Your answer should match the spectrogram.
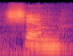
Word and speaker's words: Shim: Shim. – Shim from Phoenicia Honey. S-H-I-M? – Yes. – S-H-I-M. S-H-I-M.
